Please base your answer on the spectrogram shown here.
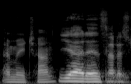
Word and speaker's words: Emre Can: find it's pronounced Emre Can.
